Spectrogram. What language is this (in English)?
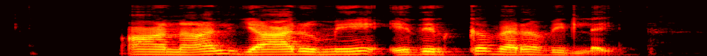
Tamil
